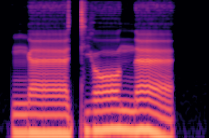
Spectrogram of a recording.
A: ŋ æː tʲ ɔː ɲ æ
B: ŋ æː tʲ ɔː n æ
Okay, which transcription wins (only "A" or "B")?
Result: B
